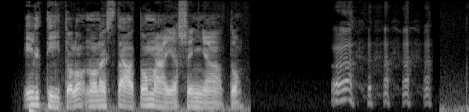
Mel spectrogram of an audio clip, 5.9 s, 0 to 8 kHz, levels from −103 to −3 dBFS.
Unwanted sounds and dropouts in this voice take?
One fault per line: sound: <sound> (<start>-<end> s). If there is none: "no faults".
sound: laugh (4.1-5.4 s)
